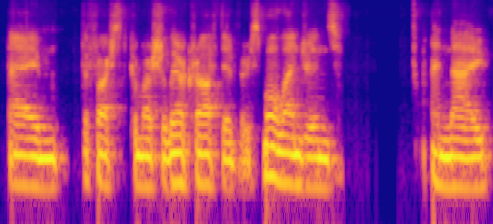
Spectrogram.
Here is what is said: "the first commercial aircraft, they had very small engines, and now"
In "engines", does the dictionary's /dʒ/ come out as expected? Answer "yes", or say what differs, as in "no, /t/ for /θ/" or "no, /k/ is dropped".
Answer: yes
